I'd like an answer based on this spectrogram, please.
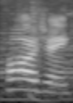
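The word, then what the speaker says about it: Pádraig: So Padraig O'Connor, is that right? Not too bad, Padraig, yeah. Padraig, okay, I was mixing up the English and the Gaelic, yeah.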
